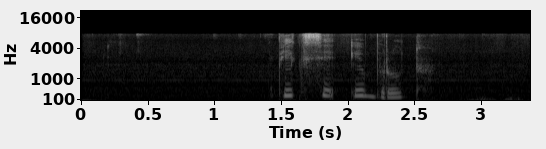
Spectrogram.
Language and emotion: Russian, neutral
